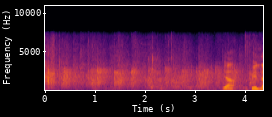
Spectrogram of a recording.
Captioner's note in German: Heiterkeit und Beifall bei der CDU und dem BÜNDNIS 90/ DIE GRÜNEN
